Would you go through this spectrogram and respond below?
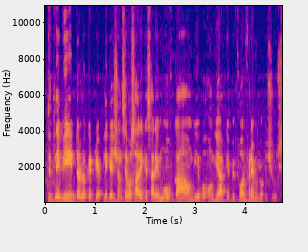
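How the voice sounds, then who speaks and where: A man's voice: fairly high pitch, fairly quick. A man with a Pakistani accent giving an explanatory law lecture in a didactic way, repeating phrases, asking rhetorical questions and mixing in English legal terms. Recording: dull lo-fi audio, faint background noise.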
